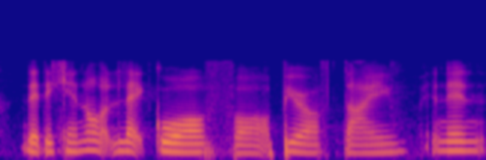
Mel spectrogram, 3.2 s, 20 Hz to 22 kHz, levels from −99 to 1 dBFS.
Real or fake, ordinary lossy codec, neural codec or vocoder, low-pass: real; none; none; 5.4 kHz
